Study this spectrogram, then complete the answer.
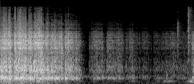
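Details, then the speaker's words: Philips P3G38T all-transistor car portable radio: loud harsh crackling rush as the volume knob turns, then fainter intermittent scratches; dirty, worn volume pot, and the set switches on with a big thump. "the volume pot, mate. That is screaming."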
